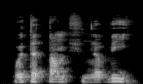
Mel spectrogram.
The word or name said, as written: Wutatamsh nupi!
